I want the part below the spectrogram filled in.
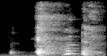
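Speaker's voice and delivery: sharp high dry cough; quick cough to clear the throat. Real, not acted. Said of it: "Excuse me".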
